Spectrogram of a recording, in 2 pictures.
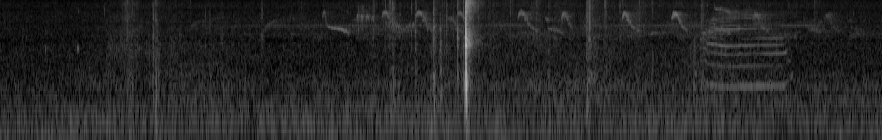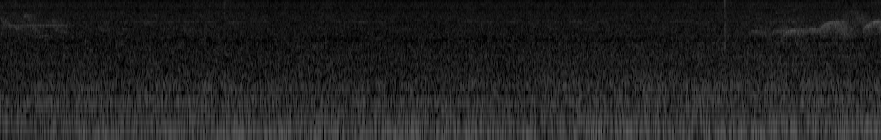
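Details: Friendly community cat living in a big, close-knit outdoor group: a single clear, drawn-out meow with a falling tone midway through. Thin, high bird chirps come just before it, with a sharp click and a quiet background.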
